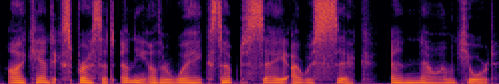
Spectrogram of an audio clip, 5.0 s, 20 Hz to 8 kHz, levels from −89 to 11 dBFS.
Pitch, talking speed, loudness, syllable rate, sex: 170 Hz, 205 wpm, -22 LUFS, 4.9 syllables/s, female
